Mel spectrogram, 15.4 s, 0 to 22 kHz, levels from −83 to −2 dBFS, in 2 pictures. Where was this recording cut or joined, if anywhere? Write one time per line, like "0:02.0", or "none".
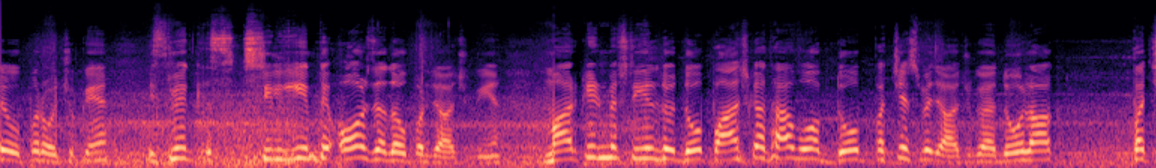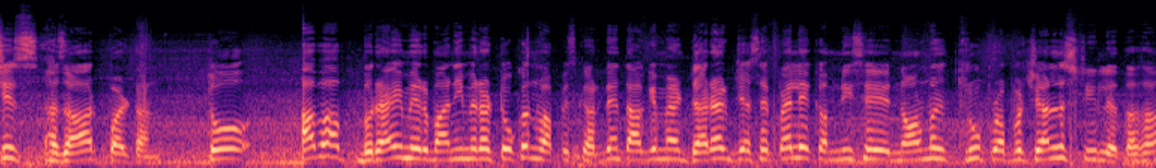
none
